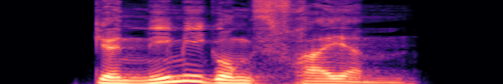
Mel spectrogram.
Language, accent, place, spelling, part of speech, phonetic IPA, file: German, Germany, Berlin, genehmigungsfreiem, adjective, [ɡəˈneːmɪɡʊŋsˌfʁaɪ̯əm], De-genehmigungsfreiem.ogg
- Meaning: strong dative masculine/neuter singular of genehmigungsfrei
